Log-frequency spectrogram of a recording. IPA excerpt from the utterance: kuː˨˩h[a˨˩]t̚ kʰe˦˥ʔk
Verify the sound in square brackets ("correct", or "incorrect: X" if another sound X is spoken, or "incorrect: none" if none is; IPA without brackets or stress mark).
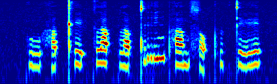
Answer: correct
